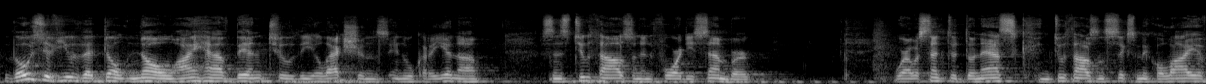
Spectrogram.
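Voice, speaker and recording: Older man presenting at a podium. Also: mid-range voice. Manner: measured, methodical recounting. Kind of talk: lecture presentation. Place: community hall, at a podium. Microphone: podium microphone, far camera. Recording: long reverb of a hall.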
